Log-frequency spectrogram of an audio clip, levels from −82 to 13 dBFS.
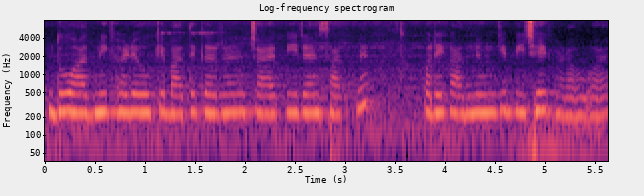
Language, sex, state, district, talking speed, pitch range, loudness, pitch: Hindi, female, Maharashtra, Aurangabad, 245 wpm, 230-245 Hz, -20 LUFS, 235 Hz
